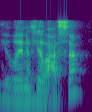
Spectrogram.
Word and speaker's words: Helena Vilaça: You pronounced correct the name, Helena Vilaça.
